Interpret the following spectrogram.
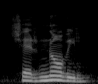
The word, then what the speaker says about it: Chernóbil: los hijos de chernóbil chernóbil lleva acento en la hoja llana lo que pasa es que mucha gente dice chernóbil y está mal adultos y niños a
